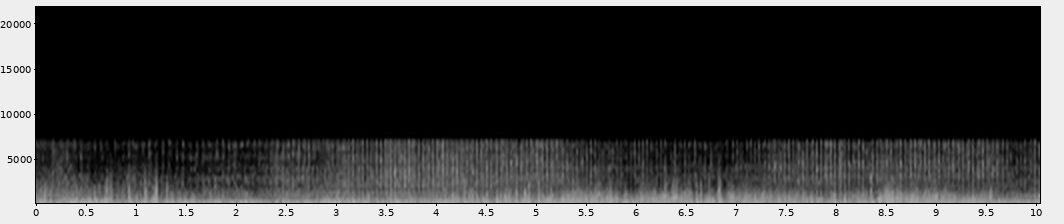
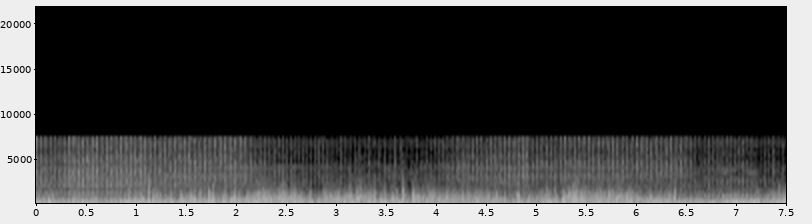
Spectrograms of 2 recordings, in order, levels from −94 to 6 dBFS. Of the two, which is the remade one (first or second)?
first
